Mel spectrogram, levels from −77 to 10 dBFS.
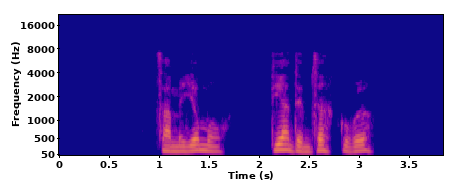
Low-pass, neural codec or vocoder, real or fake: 7.2 kHz; none; real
